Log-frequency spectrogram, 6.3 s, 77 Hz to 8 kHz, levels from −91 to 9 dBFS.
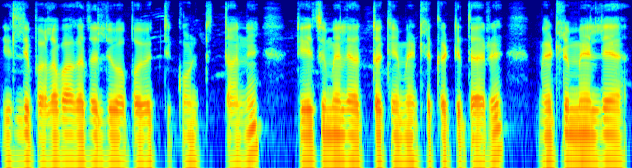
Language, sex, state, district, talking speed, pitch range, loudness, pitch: Kannada, male, Karnataka, Koppal, 125 wpm, 90-100 Hz, -18 LUFS, 95 Hz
